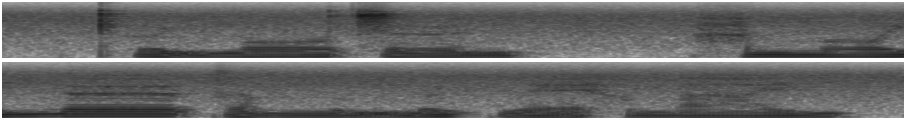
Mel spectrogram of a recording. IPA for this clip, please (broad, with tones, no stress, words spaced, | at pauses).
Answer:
t̪ʰɵ˨˩ɥn̪ɔː˨˧t͡sœː˨˩n | hɐ˧ŋn̪ɔː˨˥j n̪œː˥kɐ˨mn̪ʊ˨˩ŋ n̪ɵ˥ɥkʷɛː˨˩hʊ˨ŋaː˨˥j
